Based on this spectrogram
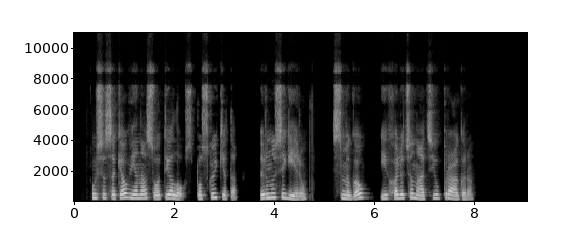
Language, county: Lithuanian, Marijampolė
